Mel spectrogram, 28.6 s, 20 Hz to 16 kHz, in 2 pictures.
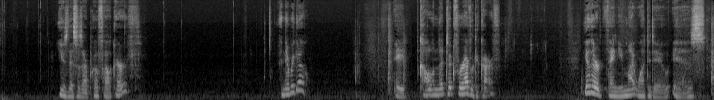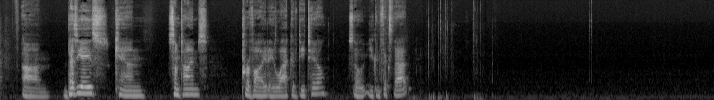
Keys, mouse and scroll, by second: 2.4-3.2 drag, 3.6-4.6 drag, 5.0 scroll down 4, 5.2-7.0 middle drag, 13.8 click, 23.0 shift+a.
